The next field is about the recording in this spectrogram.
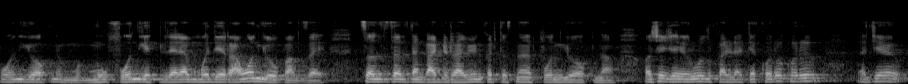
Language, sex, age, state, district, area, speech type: Goan Konkani, male, 60+, Goa, Canacona, rural, spontaneous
